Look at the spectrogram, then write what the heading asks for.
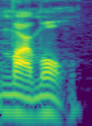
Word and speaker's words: Marmont: He said Marmont, which is, you know, the way you would pronounce it in French.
